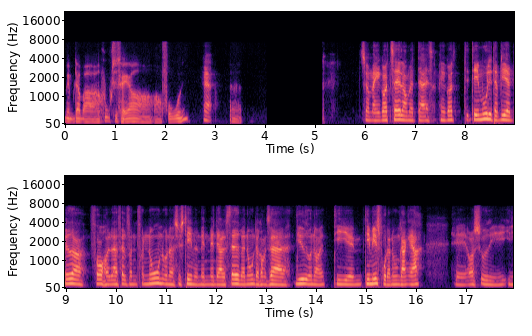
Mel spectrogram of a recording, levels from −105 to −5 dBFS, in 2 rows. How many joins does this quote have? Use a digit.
1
